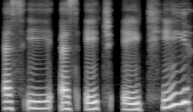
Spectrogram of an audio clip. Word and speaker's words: Seshat: It's spelled s e s h a t, Seshat Press.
